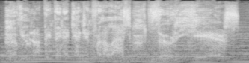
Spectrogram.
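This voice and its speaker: A man voicing a grumpy, menacing middle-aged criminal mastermind in a cartoon, with a gravelly growl. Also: moderate pace, close to an everyday voice. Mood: angry, commanding. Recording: loud music behind.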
